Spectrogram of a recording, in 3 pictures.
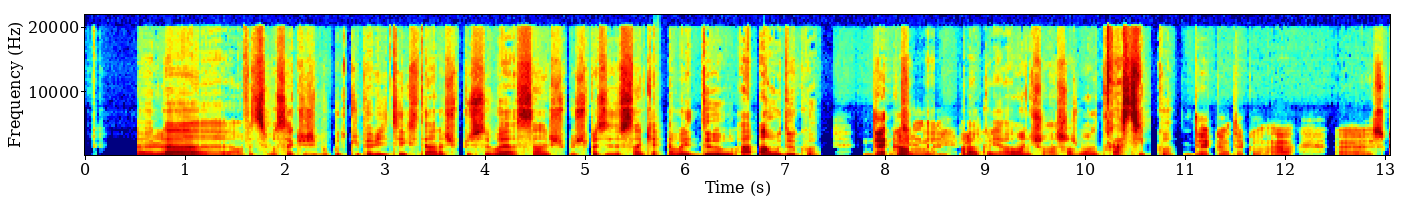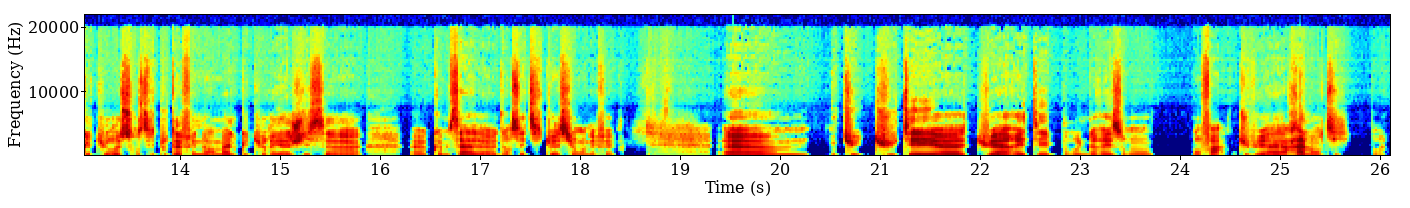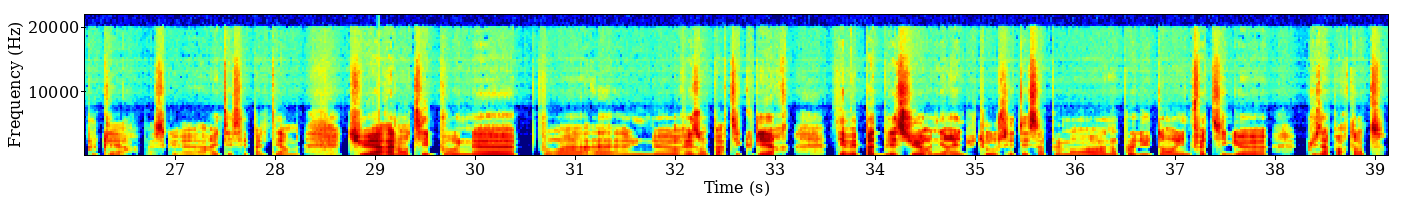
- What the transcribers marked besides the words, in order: static; tapping; distorted speech; mechanical hum; stressed: "drastique"
- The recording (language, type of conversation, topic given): French, advice, Comment décririez-vous votre sentiment de culpabilité après avoir manqué plusieurs entraînements ?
